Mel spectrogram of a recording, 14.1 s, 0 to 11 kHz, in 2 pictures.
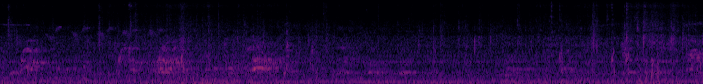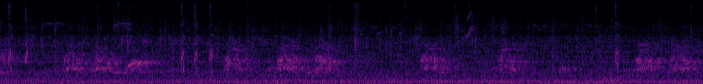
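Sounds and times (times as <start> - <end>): birds calling: 0.0 - 14.0.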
